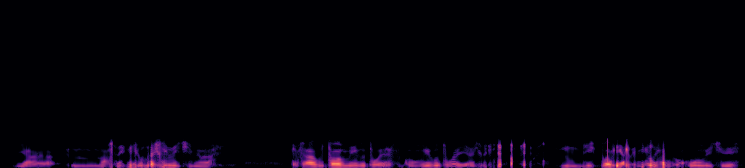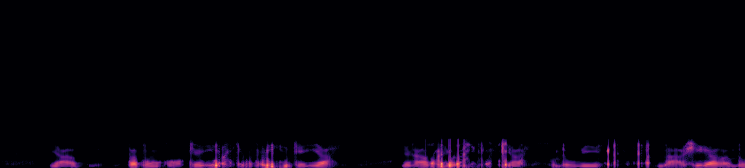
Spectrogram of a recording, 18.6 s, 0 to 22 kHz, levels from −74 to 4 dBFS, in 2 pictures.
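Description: Codec 2 vocoder artefacts run throughout. The speech is rebuilt from pitch, voicing and envelope parameters rather than the waveform, so it sounds robotic and buzzy within a 300 Hz to 3.4 kHz band, at roughly 1.6 kbit/s. Bit errors on digital voice radio occur at 1.37–2.06, 5.96–6.82, 7.60–8.62, 11.96–12.94, 14.64–15.69 and 16.80–17.49 s. Flipped bits corrupt whole frames' parameters, causing pitch jumps, level swings, warbles and robotic gibberish.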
